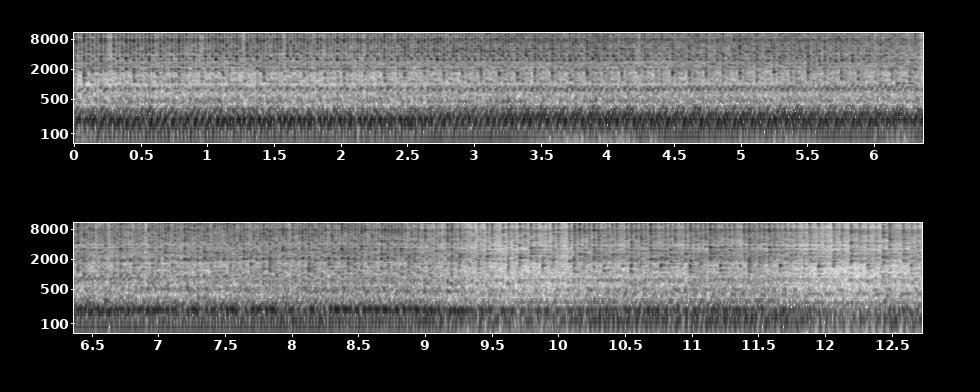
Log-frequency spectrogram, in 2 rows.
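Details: 1954 Chevy 3100 truck with later-model 235 six, dual carbs, new short-shaft water pump, old gas still in tank: even steady low idle, smooth pulse about two hundred beats a minute, no misses; sounds real good.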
